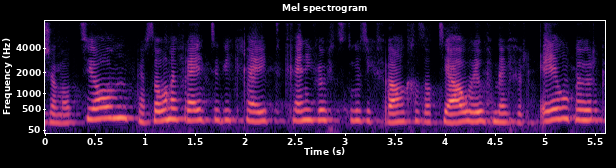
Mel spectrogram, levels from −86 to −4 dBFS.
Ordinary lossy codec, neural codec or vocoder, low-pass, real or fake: none; codec, 16 kHz, 2 kbps, FreqCodec, smaller model; none; fake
